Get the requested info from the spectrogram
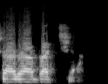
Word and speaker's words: Sarabaca: Well, yeah, you say it okay if you well, you speak English, okay. but it's actually Sarabacha.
